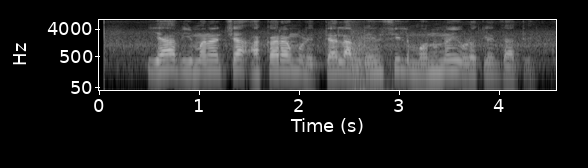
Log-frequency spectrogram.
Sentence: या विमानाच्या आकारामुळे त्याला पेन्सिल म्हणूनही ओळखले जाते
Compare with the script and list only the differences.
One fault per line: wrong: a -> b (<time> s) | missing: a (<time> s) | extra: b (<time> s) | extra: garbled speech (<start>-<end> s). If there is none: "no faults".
no faults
